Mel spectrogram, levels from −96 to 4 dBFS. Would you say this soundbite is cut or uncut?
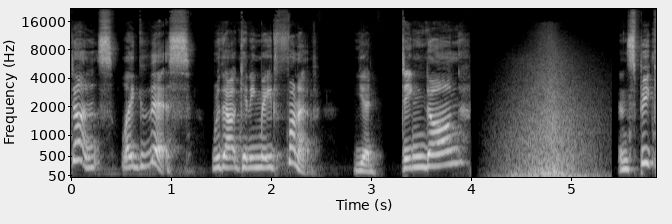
uncut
